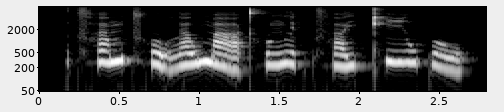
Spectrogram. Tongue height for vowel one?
low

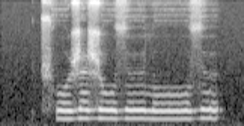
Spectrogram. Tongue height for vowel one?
mid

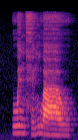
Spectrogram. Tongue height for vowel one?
high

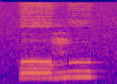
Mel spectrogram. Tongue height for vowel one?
mid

